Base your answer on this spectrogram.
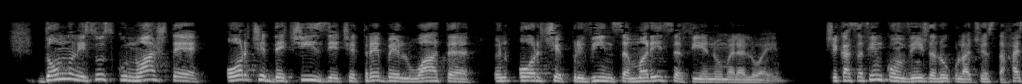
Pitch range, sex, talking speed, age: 105-155 Hz, male, 155 wpm, 30-49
